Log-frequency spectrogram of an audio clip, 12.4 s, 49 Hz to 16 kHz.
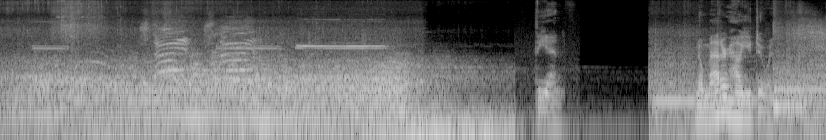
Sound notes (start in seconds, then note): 0.5 high pitched whistle!; 2.7 dogs barking. Sounds of engines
